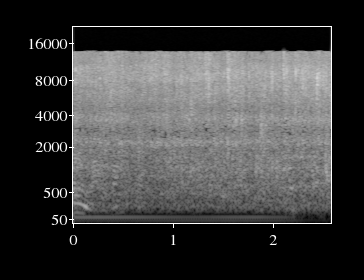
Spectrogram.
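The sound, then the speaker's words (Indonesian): Light rain falls steadily in a soft, even hiss of scattered drops, continuous throughout with a faint low hum beneath and no one speaking, on a dark late afternoon before Maghrib in Jakarta. “Cerita sore dengan rintik rintik hujan”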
